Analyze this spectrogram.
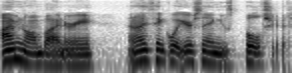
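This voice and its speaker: An unremarkable speaking voice with a Canadian accent. The recording is very clean, with a silent background. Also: woman. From Canada. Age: 20s. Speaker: video contributor. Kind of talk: personal affirmation message.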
